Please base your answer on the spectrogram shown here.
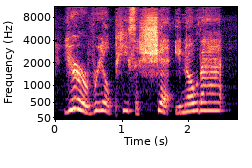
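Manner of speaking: angry, high-pitched, thrown-out scream. Retelling what he said, looking the speaker in the face: retelling an angry scream. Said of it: "he like screaming at me".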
